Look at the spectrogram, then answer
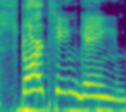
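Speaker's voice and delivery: overexcited, loud yell straight into the microphone. Starting a game with enthusiasm, yelling into the mic. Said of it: "I just, like, yelled into the mic".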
